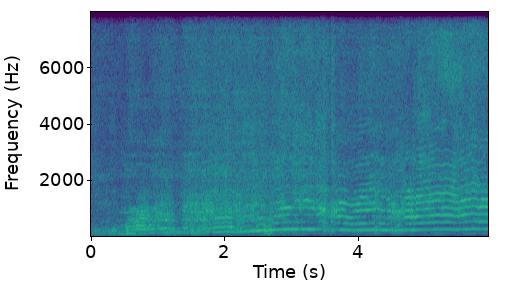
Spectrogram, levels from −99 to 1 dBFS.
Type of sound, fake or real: fake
